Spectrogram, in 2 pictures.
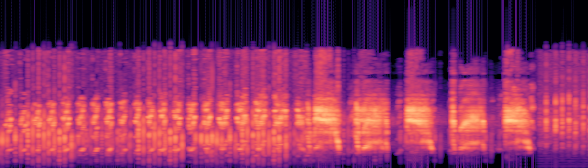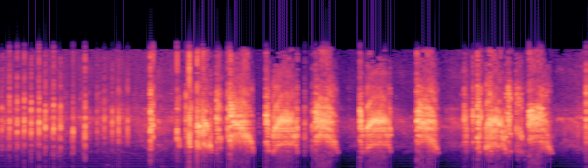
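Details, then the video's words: Clear swiftlet call meant to attract birds to a busy bird house: dense buzzy twittering at first, then separated high chirps about twice a second, with faint low steady hum in the middle. "Suara panggil burung walet jernih bisa bersaing di rbw padat"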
